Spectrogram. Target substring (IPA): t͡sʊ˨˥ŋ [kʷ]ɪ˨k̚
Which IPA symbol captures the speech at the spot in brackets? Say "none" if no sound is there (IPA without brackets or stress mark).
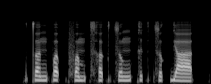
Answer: k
